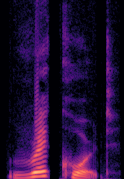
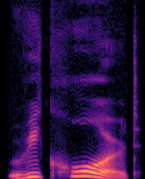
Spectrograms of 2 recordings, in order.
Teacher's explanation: if it's a noun, you stress the first syllable, record. But if it's a verb, you stress the second, record.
